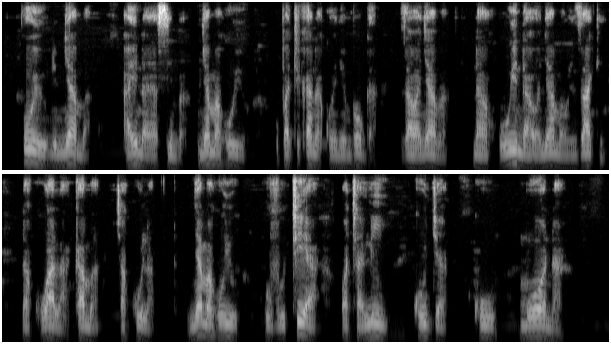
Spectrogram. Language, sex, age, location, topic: Swahili, male, 18-24, Nairobi, agriculture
